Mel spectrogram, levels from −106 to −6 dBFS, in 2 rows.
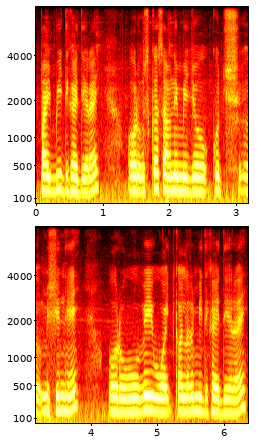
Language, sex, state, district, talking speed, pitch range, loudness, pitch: Hindi, male, Arunachal Pradesh, Longding, 225 wpm, 160-175 Hz, -15 LUFS, 170 Hz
